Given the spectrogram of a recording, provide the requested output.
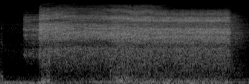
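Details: Small shop air compressor set a little over 90 psi: a sharp, steady high hiss for about two seconds with no engine behind it, pressurized air escaping from a leaking line.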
